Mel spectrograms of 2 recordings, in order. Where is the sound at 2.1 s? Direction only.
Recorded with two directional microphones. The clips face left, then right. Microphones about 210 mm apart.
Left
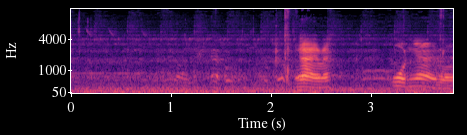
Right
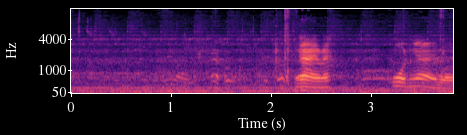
10° right (ahead or behind).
